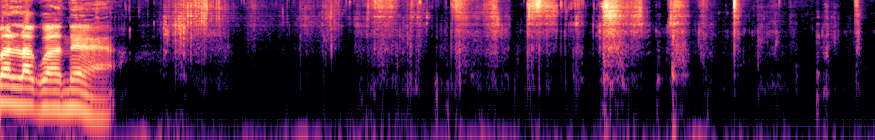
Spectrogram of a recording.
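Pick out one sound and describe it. A young man chews food noisily close to a microphone.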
